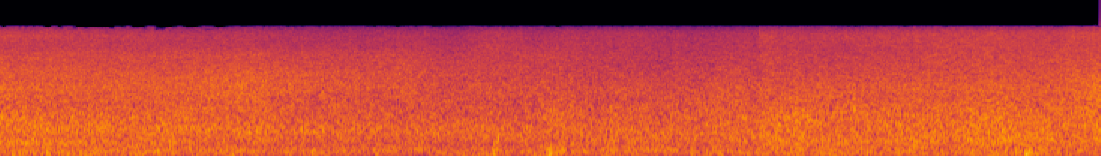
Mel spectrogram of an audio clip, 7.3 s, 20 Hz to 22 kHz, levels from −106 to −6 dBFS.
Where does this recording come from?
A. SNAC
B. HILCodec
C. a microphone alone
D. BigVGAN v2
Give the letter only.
C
